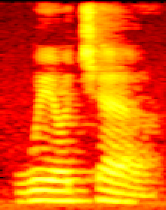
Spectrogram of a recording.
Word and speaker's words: wheelchair: thế này cho mình: chữ O và chữ E các bạn đọc nhỏ thôi, chủ yếu là đọc chữ we và chữ che, đọc là wheelchair.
